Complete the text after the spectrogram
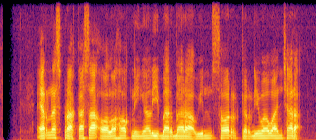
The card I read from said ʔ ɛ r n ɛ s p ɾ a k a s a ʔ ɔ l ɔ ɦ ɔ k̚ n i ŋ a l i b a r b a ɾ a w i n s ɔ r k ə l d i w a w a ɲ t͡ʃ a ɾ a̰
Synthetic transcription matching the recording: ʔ ɛ r n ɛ s p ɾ a k a s a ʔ ɔ l ɔ ɦ ɔ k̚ n i ŋ a l i b a r b a ɾ a w i n s ɔ r k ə r d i w a w a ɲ t͡ʃ a ɾ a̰

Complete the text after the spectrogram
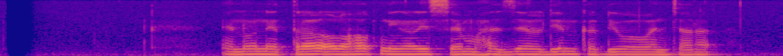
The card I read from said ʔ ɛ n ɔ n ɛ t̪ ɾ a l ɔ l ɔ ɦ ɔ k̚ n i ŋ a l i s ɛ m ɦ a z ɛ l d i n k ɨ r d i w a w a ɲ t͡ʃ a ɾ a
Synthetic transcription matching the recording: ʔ ɛ n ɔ n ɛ t̪ ɾ a l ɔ l ɔ ɦ ɔ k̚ n i ŋ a l i s ɛ m ɦ a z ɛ l d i n k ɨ r d i w a w a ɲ t͡ʃ a ɾ a

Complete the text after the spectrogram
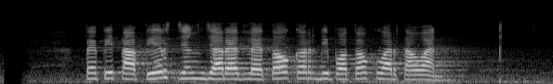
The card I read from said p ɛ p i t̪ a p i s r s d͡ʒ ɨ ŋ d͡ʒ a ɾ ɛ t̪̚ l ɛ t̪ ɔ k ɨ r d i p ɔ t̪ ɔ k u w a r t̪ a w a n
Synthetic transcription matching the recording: p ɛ p i t̪ a p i r s d͡ʒ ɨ ŋ d͡ʒ a ɾ ɛ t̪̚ l ɛ t̪ ɔ k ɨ r d i p ɔ t̪ ɔ k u w a r t̪ a w a n

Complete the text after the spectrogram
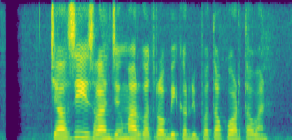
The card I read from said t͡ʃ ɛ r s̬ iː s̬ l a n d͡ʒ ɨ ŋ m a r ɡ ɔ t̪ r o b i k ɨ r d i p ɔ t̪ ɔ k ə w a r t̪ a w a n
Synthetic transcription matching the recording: t͡ʃ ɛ l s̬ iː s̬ l a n d͡ʒ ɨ ŋ m a r ɡ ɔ t̪ r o b i k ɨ r d i p ɔ t̪ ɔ k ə w a r t̪ a w a n

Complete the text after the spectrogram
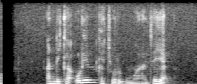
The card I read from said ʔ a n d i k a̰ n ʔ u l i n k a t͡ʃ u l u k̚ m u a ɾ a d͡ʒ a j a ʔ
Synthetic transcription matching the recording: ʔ a n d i k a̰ ʔ u l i n k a t͡ʃ u ɾ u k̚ m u a ɾ a d͡ʒ a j a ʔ

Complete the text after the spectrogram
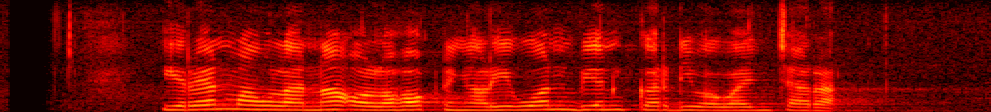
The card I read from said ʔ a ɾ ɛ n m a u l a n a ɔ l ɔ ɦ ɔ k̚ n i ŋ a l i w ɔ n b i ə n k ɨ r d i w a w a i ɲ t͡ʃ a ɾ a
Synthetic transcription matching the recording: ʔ i ɾ ɛ n m a u l a n a ɔ l ɔ ɦ ɔ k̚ n i ŋ a l i w ɔ n b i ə n k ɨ r d i w a w a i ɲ t͡ʃ a ɾ a

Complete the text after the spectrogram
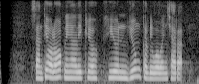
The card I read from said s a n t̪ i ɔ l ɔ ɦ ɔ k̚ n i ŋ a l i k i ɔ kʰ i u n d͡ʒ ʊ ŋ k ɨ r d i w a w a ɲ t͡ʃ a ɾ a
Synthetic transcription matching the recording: s a n t̪ i ɔ l ɔ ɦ ɔ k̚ n i ŋ a l i k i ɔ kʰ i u n d͡ʒ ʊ ŋ k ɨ r d i w a w a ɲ t͡ʃ a ɾ a

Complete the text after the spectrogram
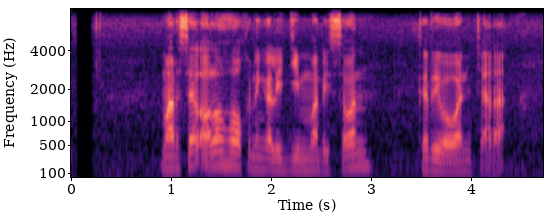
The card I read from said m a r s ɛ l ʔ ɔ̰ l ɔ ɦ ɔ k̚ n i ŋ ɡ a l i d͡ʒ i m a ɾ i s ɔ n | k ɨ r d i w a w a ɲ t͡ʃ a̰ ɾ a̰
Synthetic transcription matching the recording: m a r s ɛ l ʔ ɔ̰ l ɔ ɦ ɔ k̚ n i ŋ ɡ a l i d͡ʒ i m a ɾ i s ɔ n | k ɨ r d i w a w a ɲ t͡ʃ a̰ ɾ a̰

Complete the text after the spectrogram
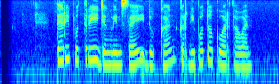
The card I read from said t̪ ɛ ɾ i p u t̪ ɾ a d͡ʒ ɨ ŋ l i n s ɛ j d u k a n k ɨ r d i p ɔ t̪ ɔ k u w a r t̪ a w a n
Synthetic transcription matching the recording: t̪ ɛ ɾ i p u t̪ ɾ i d͡ʒ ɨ ŋ l i n s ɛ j d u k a n k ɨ r d i p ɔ t̪ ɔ k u w a r t̪ a w a n

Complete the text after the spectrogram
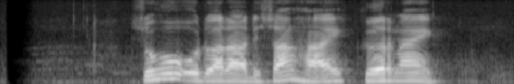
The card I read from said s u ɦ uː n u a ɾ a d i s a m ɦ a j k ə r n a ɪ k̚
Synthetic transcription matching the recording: s u ɦ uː d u a ɾ a d i s a ŋ ɦ a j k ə r n a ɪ k̚

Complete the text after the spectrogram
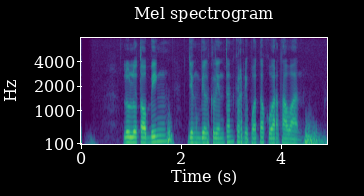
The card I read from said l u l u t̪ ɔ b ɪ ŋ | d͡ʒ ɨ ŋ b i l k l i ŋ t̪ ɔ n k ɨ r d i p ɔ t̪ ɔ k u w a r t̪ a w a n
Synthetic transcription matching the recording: l u l u t̪ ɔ b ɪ ŋ | d͡ʒ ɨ ŋ b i l k l i n t̪ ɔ n k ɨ r d i p ɔ t̪ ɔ k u w a r t̪ a w a n

